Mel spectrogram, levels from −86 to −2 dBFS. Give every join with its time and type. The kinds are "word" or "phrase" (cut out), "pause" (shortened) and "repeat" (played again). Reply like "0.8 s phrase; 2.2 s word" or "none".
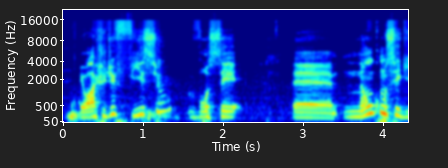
1.4 s pause

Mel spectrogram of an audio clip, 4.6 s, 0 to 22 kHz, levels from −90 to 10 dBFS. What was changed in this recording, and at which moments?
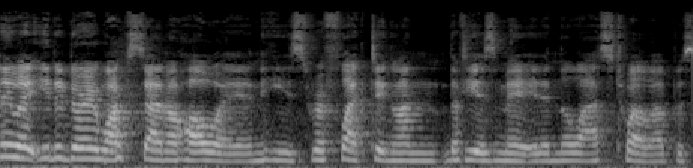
3.1 s word

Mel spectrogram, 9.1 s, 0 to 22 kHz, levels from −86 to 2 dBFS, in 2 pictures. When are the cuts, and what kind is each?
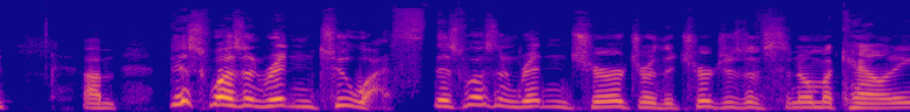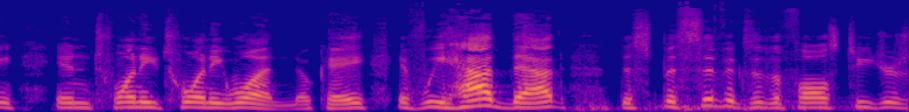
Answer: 2.9 s phrase; 6.5 s word

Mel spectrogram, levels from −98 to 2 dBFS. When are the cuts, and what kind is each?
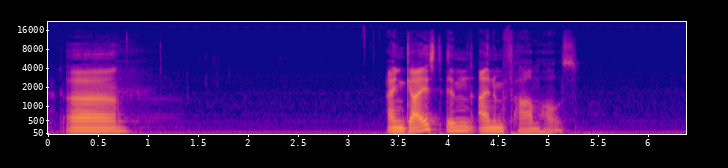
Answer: none

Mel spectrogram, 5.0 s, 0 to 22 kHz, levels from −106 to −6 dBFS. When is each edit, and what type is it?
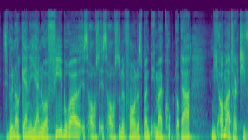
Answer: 2.0 s repeat; 3.0 s word; 3.6 s word

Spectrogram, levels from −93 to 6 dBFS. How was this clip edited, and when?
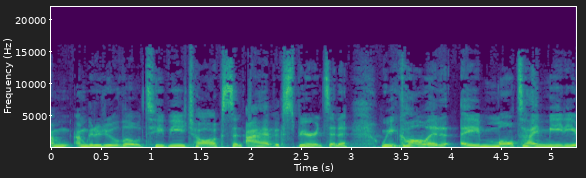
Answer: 1.9 s word

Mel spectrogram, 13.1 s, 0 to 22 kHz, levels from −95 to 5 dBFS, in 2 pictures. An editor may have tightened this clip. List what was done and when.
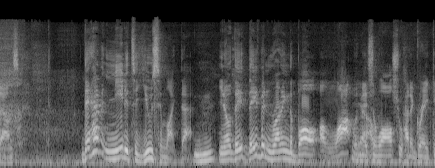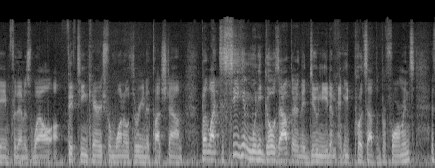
6.1 s word

